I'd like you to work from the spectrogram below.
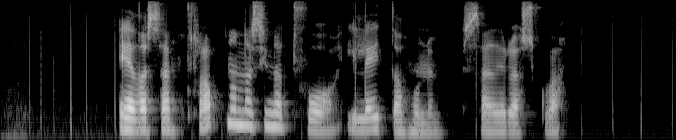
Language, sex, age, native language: Icelandic, female, 20-29, Icelandic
